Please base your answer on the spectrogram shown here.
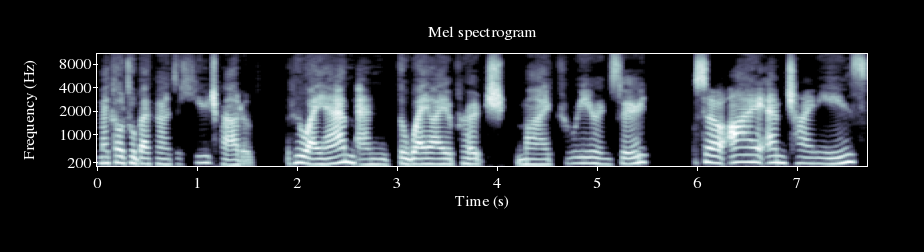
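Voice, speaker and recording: A guest cook and writer with an Australian accent speaks reflectively in a conversational interview, leaning heavily on "like" and "you know." Her voice is low-pitched, and the dry recording has poor audio quality.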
